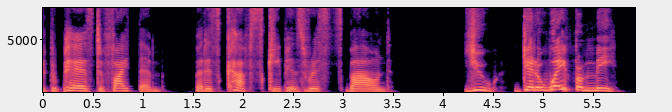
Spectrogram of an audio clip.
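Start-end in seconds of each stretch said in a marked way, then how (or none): 4.2-5.8 raised, defiant shout. Acted. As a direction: shout him off. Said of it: "he shouts at them".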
